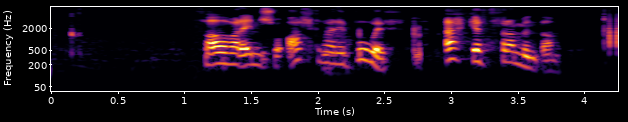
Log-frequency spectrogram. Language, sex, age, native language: Icelandic, male, 13, Icelandic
